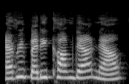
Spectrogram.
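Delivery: gleeful call to the chat; excited. Real, not acted. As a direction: hype up the chat. Excited at big donation.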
